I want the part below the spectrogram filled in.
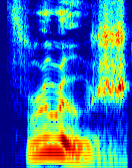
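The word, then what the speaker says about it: Fruits Rouges: Fruits Rouge is the French way of saying that, but it's still spelled the same as Fruits. Fru Rouge.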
